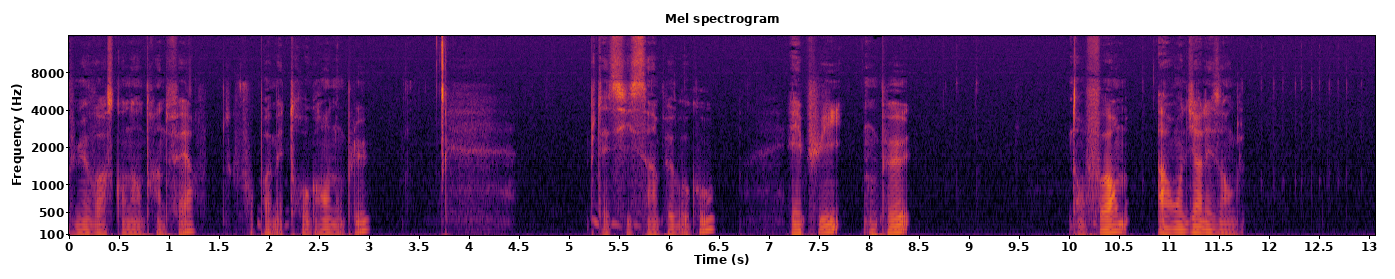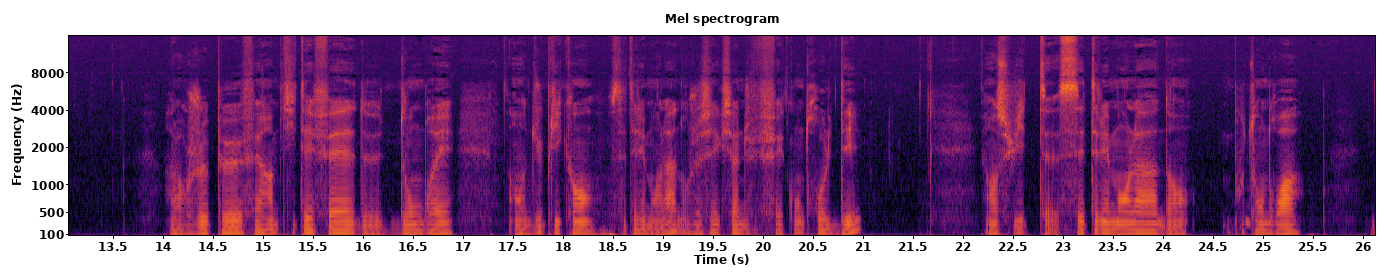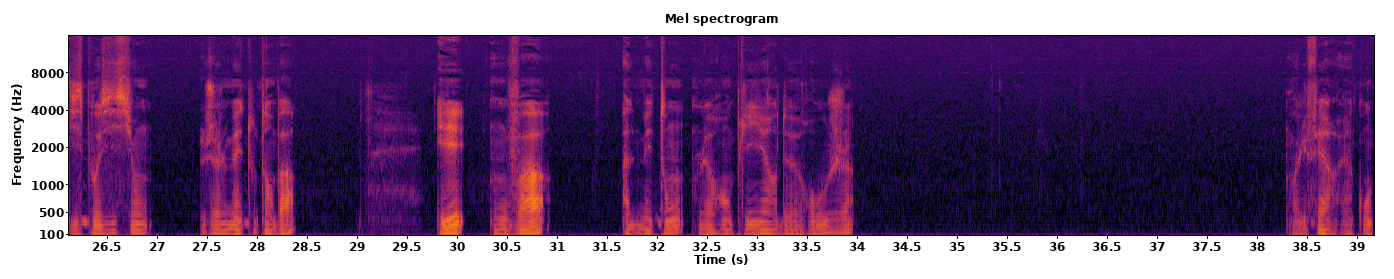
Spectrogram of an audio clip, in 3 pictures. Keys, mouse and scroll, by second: 1.3 scroll up 2, 2.6 click, 5.2 click, 5.6 click, 6.1 click, 8.8 click, 10.7 click, 11.2-12.9 drag, 13.5 click, 14.4-14.8 ctrl+scroll down 2, 17.5 click, 20.2 ctrl+d, 24.0 right click, 28.0 click, 35.3 click, 38.9 click.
